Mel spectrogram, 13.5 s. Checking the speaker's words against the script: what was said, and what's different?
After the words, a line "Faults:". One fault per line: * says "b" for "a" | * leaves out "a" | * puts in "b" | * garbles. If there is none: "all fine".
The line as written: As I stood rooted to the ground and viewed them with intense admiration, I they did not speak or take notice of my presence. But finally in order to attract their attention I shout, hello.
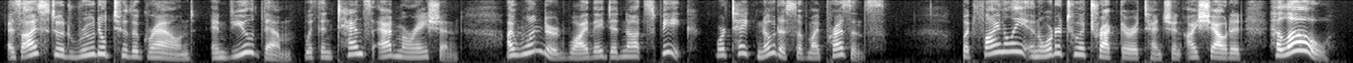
As I stood rooted to the ground and viewed them with intense admiration, I wondered why they did not speak or take notice of my presence. But finally in order to attract their attention I shouted, hello.
Faults:
* puts in "wondered why"
* says "shouted" for "shout"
